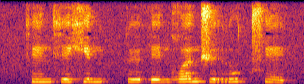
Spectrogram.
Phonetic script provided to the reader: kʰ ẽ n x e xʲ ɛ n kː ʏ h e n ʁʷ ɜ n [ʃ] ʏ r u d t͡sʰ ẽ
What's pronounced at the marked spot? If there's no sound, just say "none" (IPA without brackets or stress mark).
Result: ʃ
